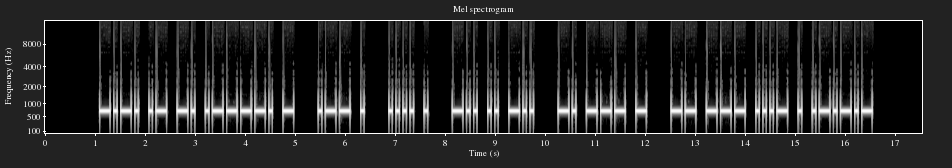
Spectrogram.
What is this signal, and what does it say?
Morse code, heard as a keyed tone, about 17 wpm, 700 Hz. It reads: CAN'T WE HE DID NOT MOVE.
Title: A Sound Of Thunder 17wpm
